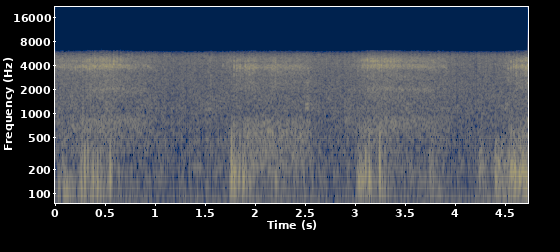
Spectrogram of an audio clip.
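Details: 8-month-old baby snoring during sleep: soft, noisy snoring sounds with each breath, roughly every 1.3 seconds, over steady room hiss.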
